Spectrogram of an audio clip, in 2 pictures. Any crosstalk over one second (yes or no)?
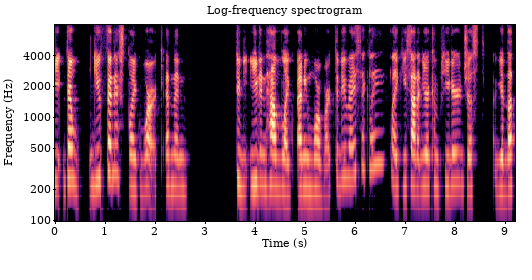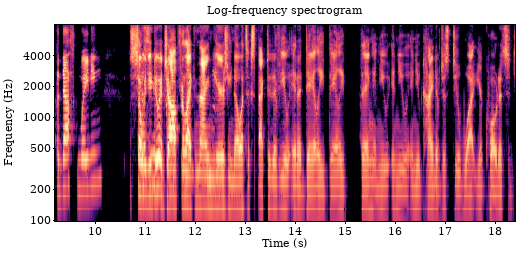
yes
